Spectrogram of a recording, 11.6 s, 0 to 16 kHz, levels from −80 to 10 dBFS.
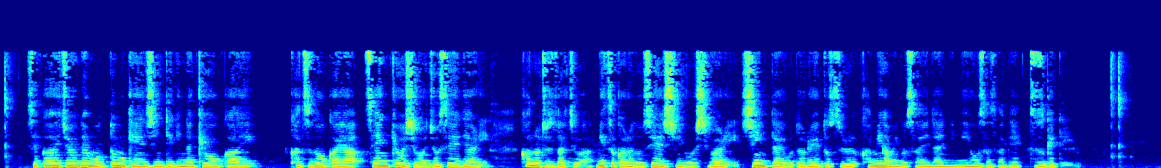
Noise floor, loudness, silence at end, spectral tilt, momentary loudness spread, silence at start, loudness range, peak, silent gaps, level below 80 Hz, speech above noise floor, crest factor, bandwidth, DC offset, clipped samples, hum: -44 dBFS; -23 LUFS; 0.4 s; -5 dB/octave; 8 LU; 0.05 s; 1 LU; -8 dBFS; none; -62 dBFS; 22 dB; 14 dB; 12 kHz; under 0.1%; under 0.1%; none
